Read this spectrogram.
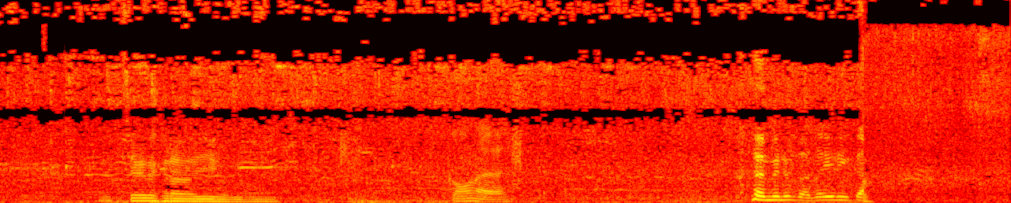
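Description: A man speaks loudly and with animation close by, outdoors.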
